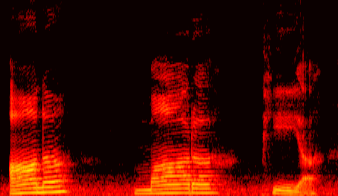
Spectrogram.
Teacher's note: every other syllable it's clear it's longer shorter longer shorter and longest shorterest the stress is on the P syllable so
